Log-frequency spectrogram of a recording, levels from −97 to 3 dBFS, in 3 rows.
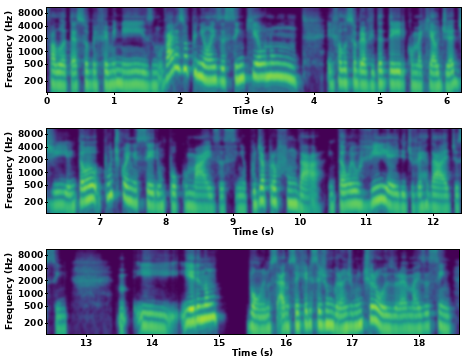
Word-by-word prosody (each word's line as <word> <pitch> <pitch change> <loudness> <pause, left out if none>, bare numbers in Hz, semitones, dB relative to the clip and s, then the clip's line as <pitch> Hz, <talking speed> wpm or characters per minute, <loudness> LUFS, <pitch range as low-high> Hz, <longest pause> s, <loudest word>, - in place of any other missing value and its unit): falou 165 -1 +1
até 155 0 -2
sobre 165 +1 -4
feminismo 170 -1 -4
várias 385 - +6
opiniões, 250 - +3
assim, 205 +4 0
que 245 +3 -6
eu 255 0 +5
não 260 -4 +1 0.4
ele 175 - -7
falou 185 0 -1
sobre 180 -2 +1
a - - -2
vida 165 +1 -2
dele, 175 -1 +1
como 160 -2 -6
é - - -3
que 155 - -3
é 150 - +2
o 155 - -1
dia 155 0 -3
a - - +1
dia, 175 -2 -6
então 200 +6 +2
eu 245 -1 +5
pude 305 +3 -2
conhecer 200 -7 0
ele 165 -1 -2
um 160 - -6
pouco 160 0 -7
mais, 145 -2 -3
assim, 140 +1 -11
eu 140 - -11
pude 180 +6 -1
aprofundar. 205 -4 -2
Então 170 +3 -1
eu 185 0 0
via 195 +4 -1
ele 155 -2 -3
de 150 - -11
verdade, 150 -2 -3
assim. 145 0 -12 0.8
Hum - - -7
e 170 - -5 0.2
e 215 - +10
ele 240 +3 +10
não 270 +2 +6 0.4
bom, 160 -4 +1
eu 140 - -4
não 155 - -4
se 155 - -5
a - - +4
não 170 - -3
ser 175 +1 0
que 195 +2 0
ele 195 - -1
seja 195 0 +1
um 190 - +2
grande 160 +1 -1
mentiroso, 180 -6 +2
né, 150 +1 -3
mas 150 +1 -5
assim, 170 -3 -6
175 Hz, 205 wpm, -21 LUFS, 155-205 Hz, 0.8 s, e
